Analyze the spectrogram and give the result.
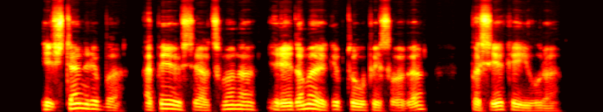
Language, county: Lithuanian, Marijampolė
